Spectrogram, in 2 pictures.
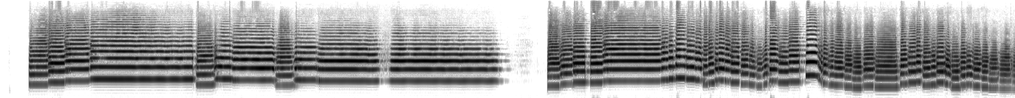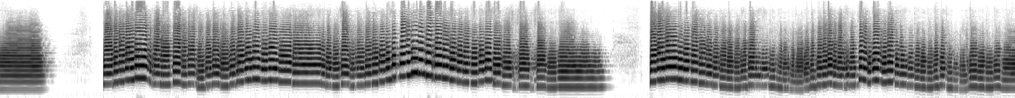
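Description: Silver-plated Carol Brass Andrea Giuffredi model trumpet played solo in four phrases with three short pauses between them. The first phrase is held notes; the rest are quick runs up and down.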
